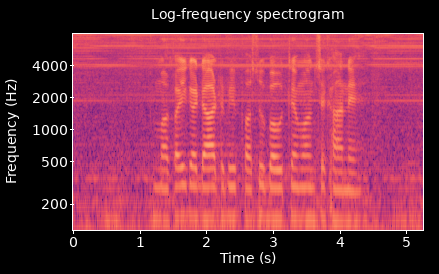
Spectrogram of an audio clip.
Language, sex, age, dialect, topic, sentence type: Bhojpuri, male, <18, Northern, agriculture, statement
